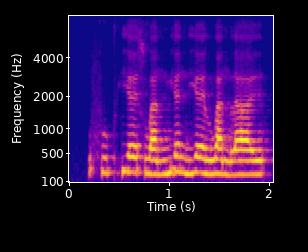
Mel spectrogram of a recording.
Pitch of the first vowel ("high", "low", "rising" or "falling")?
rising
